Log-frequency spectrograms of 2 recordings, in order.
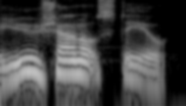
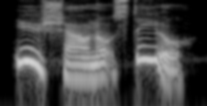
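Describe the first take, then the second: First: It sounds like a stern, scolding warning. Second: It sounds like a warm, reassuring promise.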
